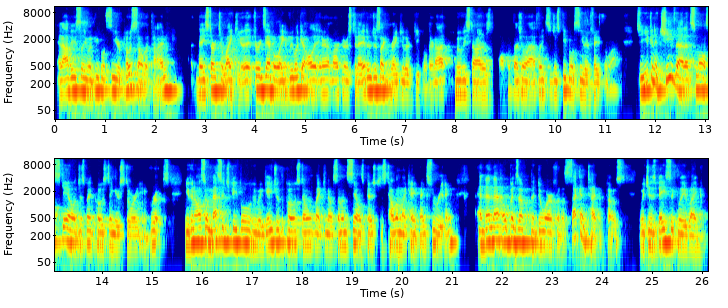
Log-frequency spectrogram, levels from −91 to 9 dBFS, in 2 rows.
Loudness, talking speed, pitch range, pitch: -18 LUFS, 240 wpm, 115-140 Hz, 125 Hz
